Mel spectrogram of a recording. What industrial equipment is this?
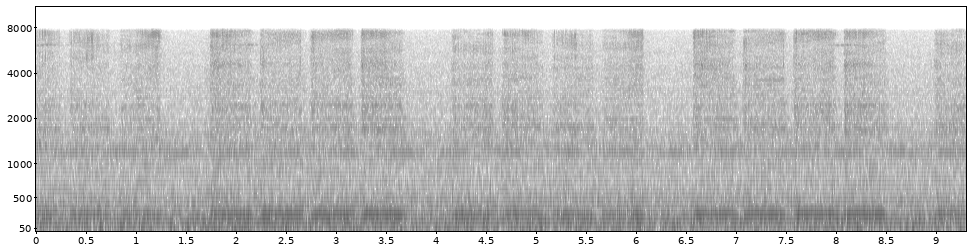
slide rail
